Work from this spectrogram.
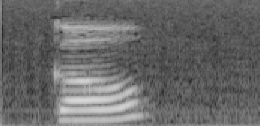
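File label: "gou", Mandarin Chinese, second tone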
